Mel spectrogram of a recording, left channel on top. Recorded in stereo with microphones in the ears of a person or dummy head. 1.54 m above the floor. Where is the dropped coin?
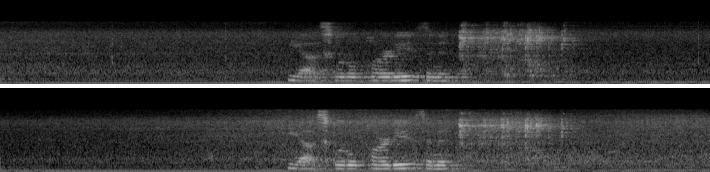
15° right (ahead or behind), 1.5 m.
